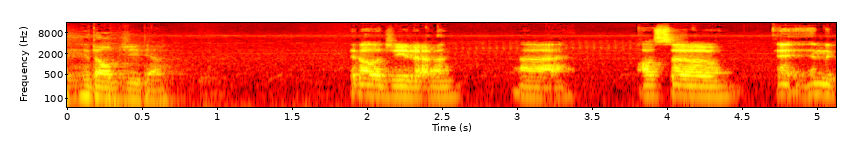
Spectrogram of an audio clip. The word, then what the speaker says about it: Hidalgito: In the color red, playing Spain, and then are you pronouncing this Hidalgito? Is that right? Yeah, I say Hidalgito.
